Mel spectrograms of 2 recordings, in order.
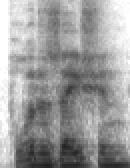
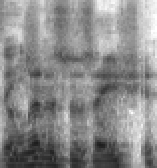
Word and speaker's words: politicization: Politization. How I'm I feel like I'm missing a syllable there. Politicism. No, the politization. Politicization.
